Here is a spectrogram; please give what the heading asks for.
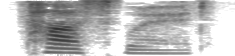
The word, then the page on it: password: ‘pæs,wɜ:rd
